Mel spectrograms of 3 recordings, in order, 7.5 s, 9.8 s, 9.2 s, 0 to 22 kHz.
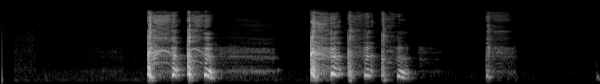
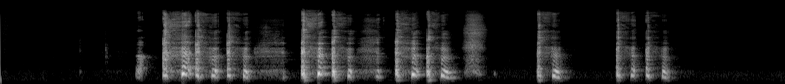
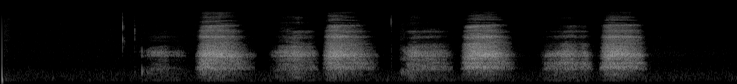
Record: {"cough_length": "7.5 s", "cough_amplitude": 29647, "cough_signal_mean_std_ratio": 0.27, "three_cough_length": "9.8 s", "three_cough_amplitude": 23514, "three_cough_signal_mean_std_ratio": 0.3, "exhalation_length": "9.2 s", "exhalation_amplitude": 3445, "exhalation_signal_mean_std_ratio": 0.49, "survey_phase": "beta (2021-08-13 to 2022-03-07)", "age": "18-44", "gender": "Female", "wearing_mask": "No", "symptom_cough_any": true, "symptom_runny_or_blocked_nose": true, "symptom_fever_high_temperature": true, "symptom_onset": "13 days", "smoker_status": "Never smoked", "respiratory_condition_asthma": false, "respiratory_condition_other": false, "recruitment_source": "REACT", "submission_delay": "3 days", "covid_test_result": "Positive", "covid_test_method": "RT-qPCR", "covid_ct_value": 29.3, "covid_ct_gene": "E gene", "influenza_a_test_result": "Negative", "influenza_b_test_result": "Negative"}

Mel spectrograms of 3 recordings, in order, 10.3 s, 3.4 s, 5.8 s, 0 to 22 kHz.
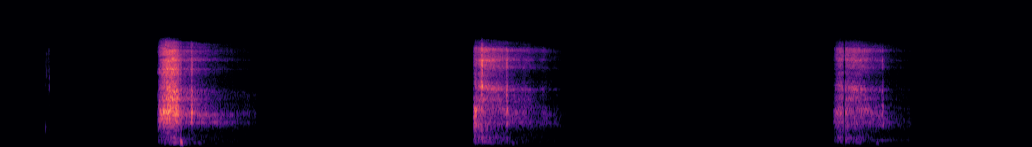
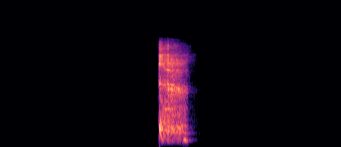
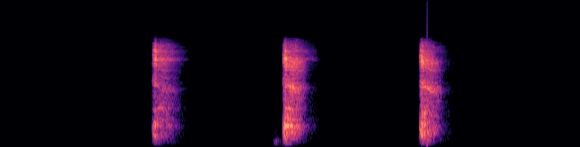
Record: {"exhalation_length": "10.3 s", "exhalation_amplitude": 14249, "exhalation_signal_mean_std_ratio": 0.21, "cough_length": "3.4 s", "cough_amplitude": 32767, "cough_signal_mean_std_ratio": 0.2, "three_cough_length": "5.8 s", "three_cough_amplitude": 28718, "three_cough_signal_mean_std_ratio": 0.22, "survey_phase": "beta (2021-08-13 to 2022-03-07)", "age": "18-44", "gender": "Female", "wearing_mask": "No", "symptom_none": true, "smoker_status": "Never smoked", "respiratory_condition_asthma": true, "respiratory_condition_other": false, "recruitment_source": "Test and Trace", "submission_delay": "1 day", "covid_test_result": "Negative", "covid_test_method": "LFT"}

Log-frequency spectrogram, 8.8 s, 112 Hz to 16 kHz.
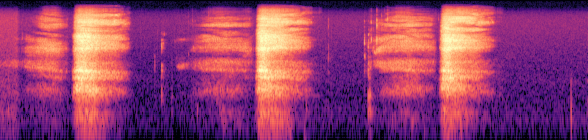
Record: {"exhalation_length": "8.8 s", "exhalation_amplitude": 20550, "exhalation_signal_mean_std_ratio": 0.37, "survey_phase": "beta (2021-08-13 to 2022-03-07)", "age": "45-64", "gender": "Female", "wearing_mask": "No", "symptom_cough_any": true, "symptom_shortness_of_breath": true, "symptom_fatigue": true, "symptom_headache": true, "symptom_onset": "3 days", "smoker_status": "Never smoked", "respiratory_condition_asthma": true, "respiratory_condition_other": false, "recruitment_source": "Test and Trace", "submission_delay": "2 days", "covid_test_result": "Positive", "covid_test_method": "RT-qPCR", "covid_ct_value": 14.6, "covid_ct_gene": "ORF1ab gene", "covid_ct_mean": 14.9, "covid_viral_load": "13000000 copies/ml", "covid_viral_load_category": "High viral load (>1M copies/ml)"}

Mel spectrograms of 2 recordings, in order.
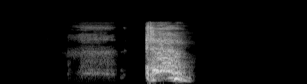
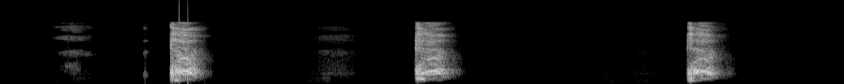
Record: {"cough_length": "3.1 s", "cough_amplitude": 32072, "cough_signal_mean_std_ratio": 0.31, "three_cough_length": "8.4 s", "three_cough_amplitude": 32767, "three_cough_signal_mean_std_ratio": 0.27, "survey_phase": "beta (2021-08-13 to 2022-03-07)", "age": "45-64", "gender": "Female", "wearing_mask": "No", "symptom_none": true, "smoker_status": "Ex-smoker", "respiratory_condition_asthma": false, "respiratory_condition_other": false, "recruitment_source": "REACT", "submission_delay": "1 day", "covid_test_result": "Negative", "covid_test_method": "RT-qPCR"}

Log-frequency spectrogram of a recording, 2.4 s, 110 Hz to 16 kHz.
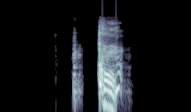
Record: {"cough_length": "2.4 s", "cough_amplitude": 29676, "cough_signal_mean_std_ratio": 0.27, "survey_phase": "beta (2021-08-13 to 2022-03-07)", "age": "18-44", "gender": "Female", "wearing_mask": "No", "symptom_none": true, "smoker_status": "Never smoked", "respiratory_condition_asthma": false, "respiratory_condition_other": false, "recruitment_source": "REACT", "submission_delay": "2 days", "covid_test_result": "Negative", "covid_test_method": "RT-qPCR"}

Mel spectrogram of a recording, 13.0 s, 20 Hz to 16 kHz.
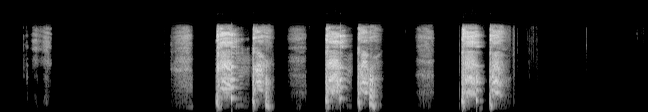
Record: {"three_cough_length": "13.0 s", "three_cough_amplitude": 32767, "three_cough_signal_mean_std_ratio": 0.33, "survey_phase": "beta (2021-08-13 to 2022-03-07)", "age": "65+", "gender": "Male", "wearing_mask": "No", "symptom_none": true, "smoker_status": "Ex-smoker", "respiratory_condition_asthma": false, "respiratory_condition_other": false, "recruitment_source": "REACT", "submission_delay": "4 days", "covid_test_result": "Negative", "covid_test_method": "RT-qPCR", "influenza_a_test_result": "Negative", "influenza_b_test_result": "Negative"}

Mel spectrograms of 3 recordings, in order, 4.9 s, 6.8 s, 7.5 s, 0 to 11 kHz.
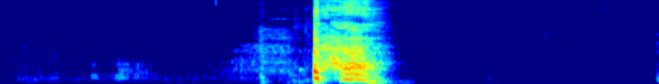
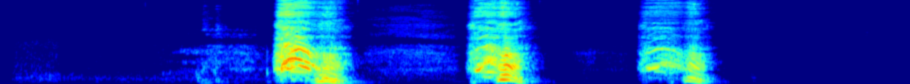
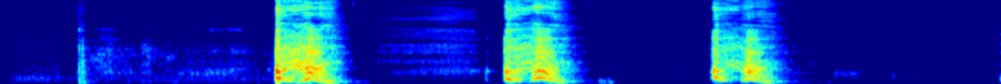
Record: {"cough_length": "4.9 s", "cough_amplitude": 32768, "cough_signal_mean_std_ratio": 0.21, "exhalation_length": "6.8 s", "exhalation_amplitude": 28881, "exhalation_signal_mean_std_ratio": 0.29, "three_cough_length": "7.5 s", "three_cough_amplitude": 32768, "three_cough_signal_mean_std_ratio": 0.26, "survey_phase": "beta (2021-08-13 to 2022-03-07)", "age": "65+", "gender": "Male", "wearing_mask": "No", "symptom_none": true, "smoker_status": "Never smoked", "respiratory_condition_asthma": false, "respiratory_condition_other": false, "recruitment_source": "REACT", "submission_delay": "2 days", "covid_test_result": "Negative", "covid_test_method": "RT-qPCR", "influenza_a_test_result": "Negative", "influenza_b_test_result": "Negative"}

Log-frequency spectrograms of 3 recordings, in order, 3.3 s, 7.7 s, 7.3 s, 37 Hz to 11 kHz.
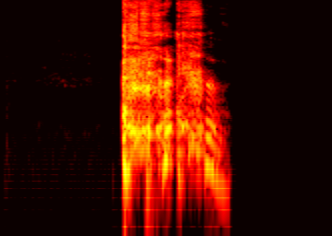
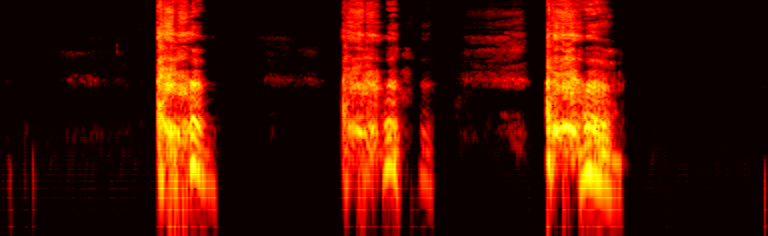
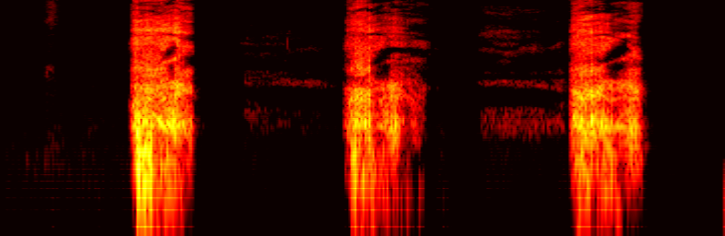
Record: {"cough_length": "3.3 s", "cough_amplitude": 32767, "cough_signal_mean_std_ratio": 0.39, "three_cough_length": "7.7 s", "three_cough_amplitude": 32767, "three_cough_signal_mean_std_ratio": 0.37, "exhalation_length": "7.3 s", "exhalation_amplitude": 32186, "exhalation_signal_mean_std_ratio": 0.37, "survey_phase": "beta (2021-08-13 to 2022-03-07)", "age": "65+", "gender": "Male", "wearing_mask": "No", "symptom_cough_any": true, "symptom_onset": "7 days", "smoker_status": "Never smoked", "respiratory_condition_asthma": false, "respiratory_condition_other": false, "recruitment_source": "Test and Trace", "submission_delay": "2 days", "covid_test_result": "Positive", "covid_test_method": "ePCR"}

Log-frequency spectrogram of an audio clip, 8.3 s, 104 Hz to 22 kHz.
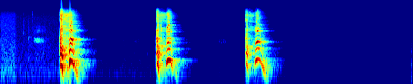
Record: {"three_cough_length": "8.3 s", "three_cough_amplitude": 26028, "three_cough_signal_mean_std_ratio": 0.22, "survey_phase": "beta (2021-08-13 to 2022-03-07)", "age": "45-64", "gender": "Female", "wearing_mask": "No", "symptom_runny_or_blocked_nose": true, "symptom_onset": "3 days", "smoker_status": "Never smoked", "respiratory_condition_asthma": false, "respiratory_condition_other": false, "recruitment_source": "Test and Trace", "submission_delay": "2 days", "covid_test_result": "Positive", "covid_test_method": "ePCR"}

